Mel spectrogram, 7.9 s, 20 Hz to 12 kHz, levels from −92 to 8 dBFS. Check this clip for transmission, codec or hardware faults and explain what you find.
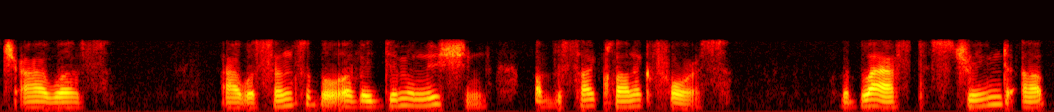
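Two faults here, one running the whole way and one brief glitch.

AMR narrowband mobile codec: for the whole clip, the speech sits in a roughly 250 Hz to 3.6 kHz band and sounds plainly buzzy and synthetic, which points to a mid-rate AMR-NB mode around 10 kbps.

Lost AMR speech frames: at 2.36 to 2.40 s there's a quick dip and warble, probably one 20 ms frame filled in by the decoder from the last good one.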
